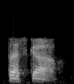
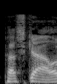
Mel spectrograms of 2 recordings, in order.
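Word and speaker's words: Paschall: I've had two Warriors beat reporters as guests on the program, and they have pronounced Eric Pascal or Pascal, the last name, two different ways. Mm. I want you to break the tie for me. Tell me exactly how to say that last name so I never butcher it again.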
